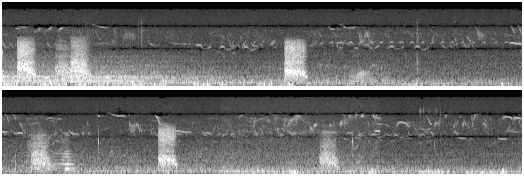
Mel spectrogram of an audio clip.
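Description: Small birds chirping in the bush. Six short, breathy, unpitched bursts stand out louder over them, spaced irregularly two to four seconds apart.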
